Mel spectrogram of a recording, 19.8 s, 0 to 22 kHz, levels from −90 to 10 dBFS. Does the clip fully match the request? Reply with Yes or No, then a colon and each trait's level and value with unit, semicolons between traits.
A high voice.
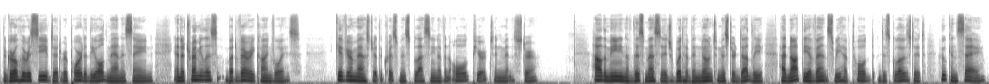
No: low, 120 Hz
